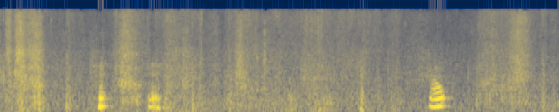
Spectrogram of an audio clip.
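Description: A dog yelps in short high cries.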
